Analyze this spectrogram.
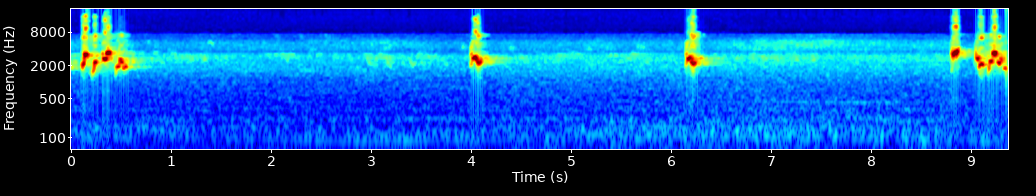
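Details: Red-whiskered bulbul song: short bursts of bright, warbled whistled notes, given at the start and then repeated after pauses of about two to four seconds, over a quiet low background hum.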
